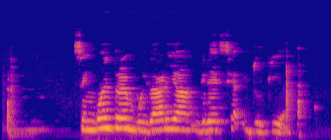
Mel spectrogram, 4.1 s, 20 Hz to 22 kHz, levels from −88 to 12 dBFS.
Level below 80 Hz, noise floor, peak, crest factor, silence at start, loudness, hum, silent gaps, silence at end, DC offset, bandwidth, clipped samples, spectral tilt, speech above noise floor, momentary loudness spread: -62 dBFS; -50 dBFS; -2 dBFS; 16 dB; 0.1 s; -17 LUFS; none; none; 0.35 s; under 0.1%; 9.4 kHz; under 0.1%; -4.5 dB/octave; 33 dB; 18 LU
